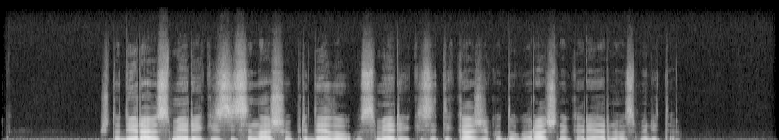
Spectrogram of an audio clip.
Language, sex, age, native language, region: Slovenian, male, 18-29, Slovenian, Savinja region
